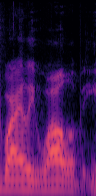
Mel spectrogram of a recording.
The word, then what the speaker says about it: Wiley Wallaby: Wally's wallabies wallaby Wally's will be wobba beats pronounced Wiley wallaby well it's very good it's called Wiley wallaby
